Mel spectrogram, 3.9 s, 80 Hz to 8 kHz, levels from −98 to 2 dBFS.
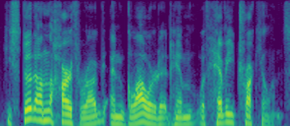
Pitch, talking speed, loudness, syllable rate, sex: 130 Hz, 200 wpm, -17 LUFS, 5.2 syllables/s, male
